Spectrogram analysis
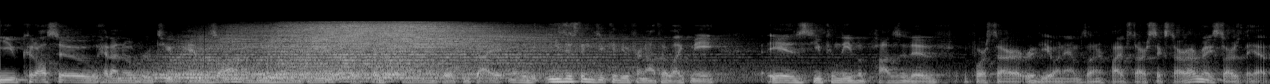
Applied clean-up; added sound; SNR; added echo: none; Gong; 0 dB; reverberation time 2.4 s.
